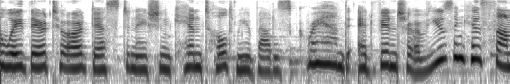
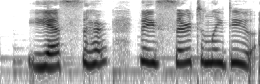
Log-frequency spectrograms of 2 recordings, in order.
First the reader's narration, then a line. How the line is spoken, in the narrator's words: responded with a giggle caught from his contagious cheerfulness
